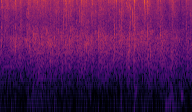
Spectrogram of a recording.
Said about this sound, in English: And so can you do me a favor and just give God a hand clap of praise?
